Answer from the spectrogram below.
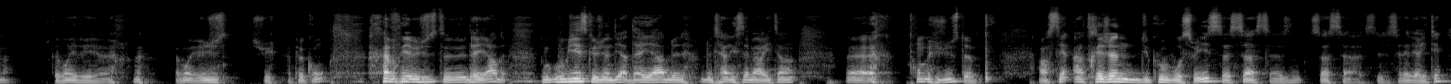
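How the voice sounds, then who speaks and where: A man chats loosely as he ranks films, with a very dark, mellow tone sitting a little low. He rambles, stumbles over his words, repeats himself and corrects himself as he goes. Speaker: film YouTuber ranking movies. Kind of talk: casual chat.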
